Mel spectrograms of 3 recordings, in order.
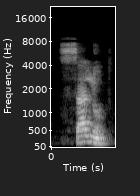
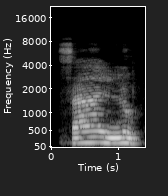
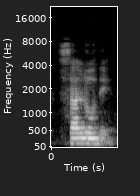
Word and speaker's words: salud: Em português, a gente também deseja a saúde para a pessoa, só que você deseja assim, salud. Salud. Aquela pronúncia do D. Salud. Não é salude.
